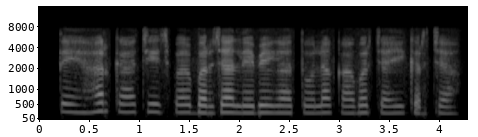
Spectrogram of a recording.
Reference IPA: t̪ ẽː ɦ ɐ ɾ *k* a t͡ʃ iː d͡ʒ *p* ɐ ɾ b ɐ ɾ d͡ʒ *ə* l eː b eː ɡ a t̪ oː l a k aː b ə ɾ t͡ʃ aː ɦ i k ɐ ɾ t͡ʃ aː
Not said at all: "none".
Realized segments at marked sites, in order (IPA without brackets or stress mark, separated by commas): k, p, a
